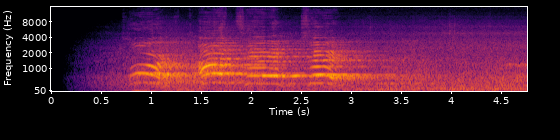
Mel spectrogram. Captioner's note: shouted commands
